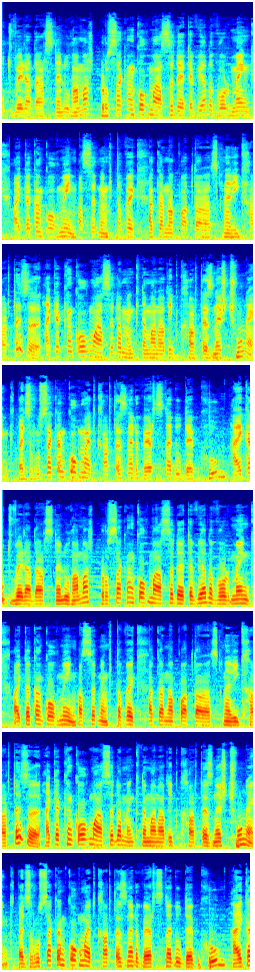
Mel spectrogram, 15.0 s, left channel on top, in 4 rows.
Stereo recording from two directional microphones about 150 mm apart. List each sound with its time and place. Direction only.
0.0 s speech: 35° right (ahead or behind)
